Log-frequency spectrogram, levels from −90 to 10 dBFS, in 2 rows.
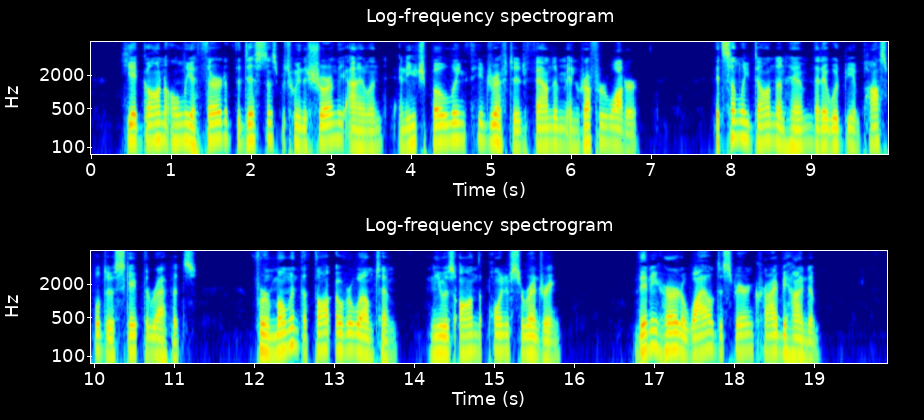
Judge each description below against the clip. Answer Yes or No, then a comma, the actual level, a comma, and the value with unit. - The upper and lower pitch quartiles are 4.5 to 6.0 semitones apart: No, average, 2.8 semitones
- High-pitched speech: No, low, 120 Hz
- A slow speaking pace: No, average, 195 wpm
